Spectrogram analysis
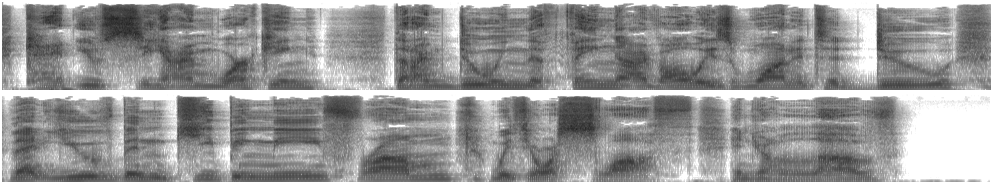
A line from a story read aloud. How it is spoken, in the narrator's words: yelled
